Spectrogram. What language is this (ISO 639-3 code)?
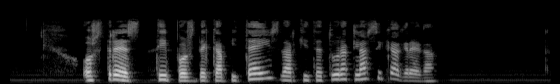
glg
